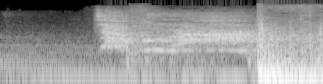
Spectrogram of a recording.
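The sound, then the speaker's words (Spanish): A door slams shut as a woman enters and closes it, with a heavy, booming thud that cuts sharply through a steady rush of background noise, loud, followed by lingering low rumble. “Ella entra y cierra la puerta.”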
